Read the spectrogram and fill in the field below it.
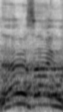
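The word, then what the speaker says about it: السلام عليكم: আমরা সালামের উচ্চারণও জানি না সালাম কিভাবে দেয় আসসালামু আলাইকুম কি দেয় আসসালামু আলাইকুম দিতেছে সালাম রাজনৈতিক সালাম এগুলা বুঝছেন السلام علیکم السلام علیکم السلام علیکم السلام علیکم السلام علیکم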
